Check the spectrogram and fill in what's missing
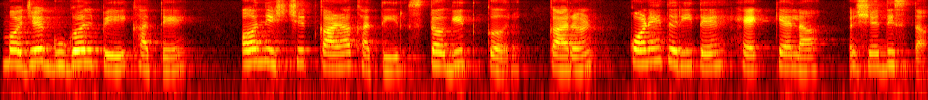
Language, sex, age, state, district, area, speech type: Goan Konkani, female, 18-30, Goa, Tiswadi, rural, read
